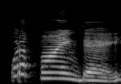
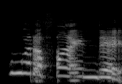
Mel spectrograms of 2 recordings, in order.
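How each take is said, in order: First: It is said in the reader's ordinary voice. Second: It is said in a cackly, witchy put-on voice.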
